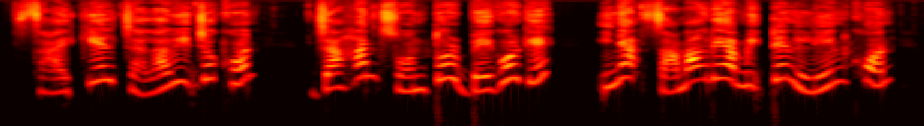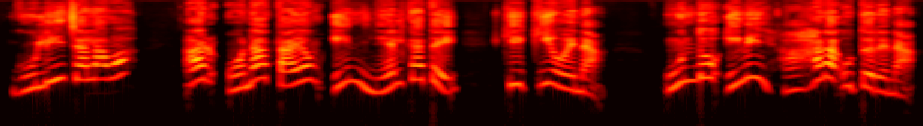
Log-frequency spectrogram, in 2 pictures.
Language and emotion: Santali, angry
